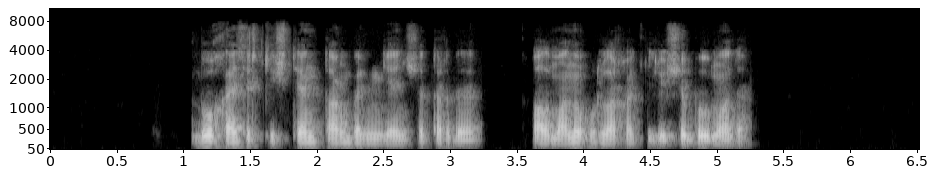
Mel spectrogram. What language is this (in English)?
Tatar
